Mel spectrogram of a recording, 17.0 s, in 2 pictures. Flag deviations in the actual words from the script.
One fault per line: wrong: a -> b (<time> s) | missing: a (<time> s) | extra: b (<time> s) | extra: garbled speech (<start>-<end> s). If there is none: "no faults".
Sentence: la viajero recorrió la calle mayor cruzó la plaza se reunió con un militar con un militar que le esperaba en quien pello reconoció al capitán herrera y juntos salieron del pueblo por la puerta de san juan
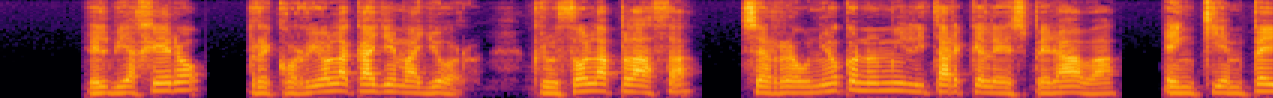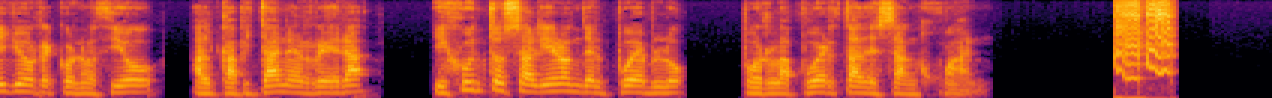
wrong: la -> el (0.6 s)
missing: con un militar (6.4 s)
